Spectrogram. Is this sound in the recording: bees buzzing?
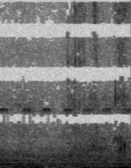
yes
